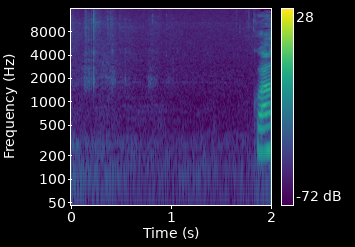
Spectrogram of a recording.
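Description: Near silence: quiet room tone with one faint click about a quarter second in. A woman's voice begins just before the end.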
